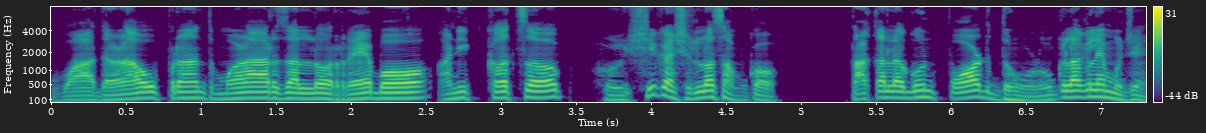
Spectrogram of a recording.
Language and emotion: Goan Konkani, disgusted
